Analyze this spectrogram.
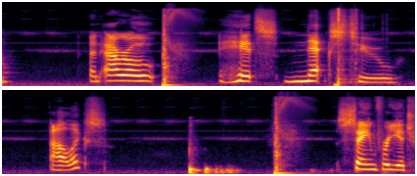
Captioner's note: arrow whooshes past and lands; dice thunks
